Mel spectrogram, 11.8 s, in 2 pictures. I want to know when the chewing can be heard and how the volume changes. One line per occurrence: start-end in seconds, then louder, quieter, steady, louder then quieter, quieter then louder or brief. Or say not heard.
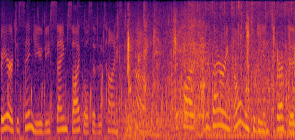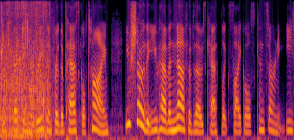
2.3-7.5 quieter.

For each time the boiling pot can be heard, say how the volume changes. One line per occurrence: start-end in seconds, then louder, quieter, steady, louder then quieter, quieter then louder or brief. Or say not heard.
0.0-7.0 louder.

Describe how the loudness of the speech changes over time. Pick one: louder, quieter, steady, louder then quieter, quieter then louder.
louder.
